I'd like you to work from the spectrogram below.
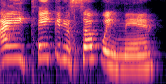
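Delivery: very high-pitched put-on New York Brooklyn accent. Showing how people talk in Brooklyn, New York: Brooklyn accent. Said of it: "you gotta sound like you're from Brooklyn. Because when you're in Brooklyn, this is how they talk".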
